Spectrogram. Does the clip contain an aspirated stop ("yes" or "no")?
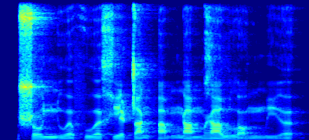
no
